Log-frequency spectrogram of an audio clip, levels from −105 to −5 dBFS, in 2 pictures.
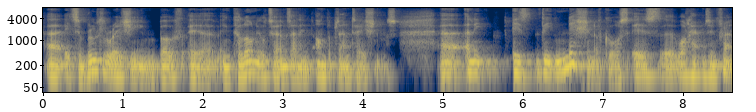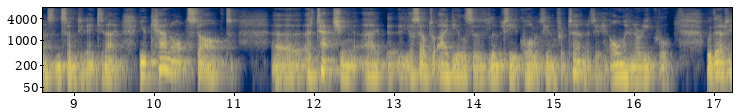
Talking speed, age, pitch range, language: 175 wpm, 50-69, 100-120 Hz, English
